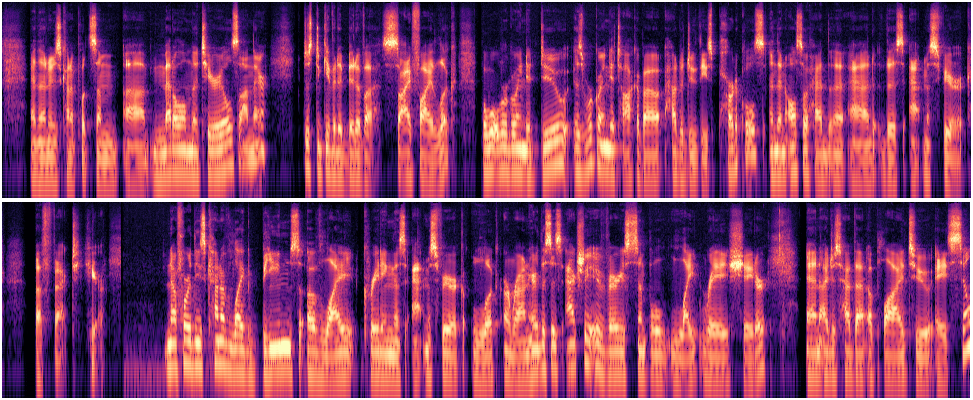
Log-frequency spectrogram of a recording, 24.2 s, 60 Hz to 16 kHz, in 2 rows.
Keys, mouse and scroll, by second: 1.8-5.7 middle drag, 5.7 scroll up 5, 6.3-9.3 shift+middle drag, 10.0 click, 10.9-12.6 middle drag, 12.6-13.2 scroll down 1, 13.2 ctrl+s, 14.1-20.2 middle drag, 23.5 z.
